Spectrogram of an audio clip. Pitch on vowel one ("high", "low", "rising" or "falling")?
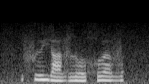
high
